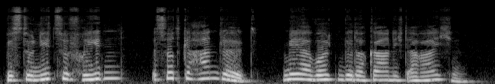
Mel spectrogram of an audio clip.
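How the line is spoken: Woman calling out. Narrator (German): rief die blonde Frau

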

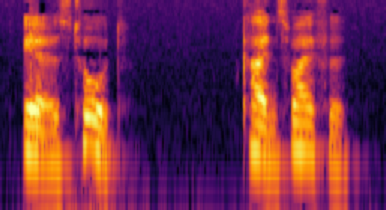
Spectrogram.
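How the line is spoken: Plain, final. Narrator (German): sagte er schließlich

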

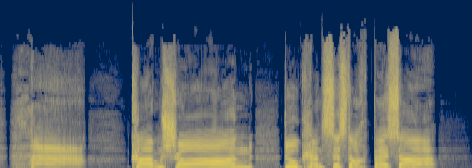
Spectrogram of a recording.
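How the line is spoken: Shout echoing in vault. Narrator (German): rief er, und seine Stimme hallte in dem Gewölberaum wieder

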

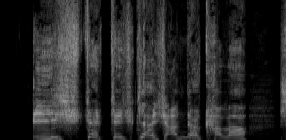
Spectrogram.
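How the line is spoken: Shout. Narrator (German): schrie Mrs

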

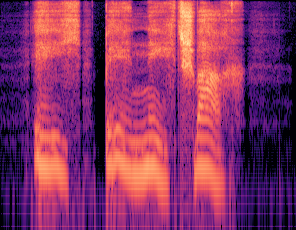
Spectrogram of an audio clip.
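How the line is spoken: Quiet. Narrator (German): sagte Harry leise

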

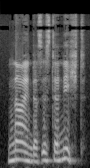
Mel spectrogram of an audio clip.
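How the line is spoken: Angry protest. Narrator (German): protestierte Digno wütend

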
